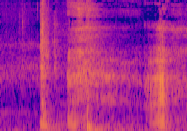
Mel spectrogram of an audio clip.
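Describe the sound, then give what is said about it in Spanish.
A dining-room door swings and shuts with a solid thud near the middle, preceded by a rustle of movement and followed by a brief shuffling sound; no one speaks. “Pero en el instante en que hubo desaparecido, me agarró sin más, me llevó al comedor y cerró la puerta.”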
